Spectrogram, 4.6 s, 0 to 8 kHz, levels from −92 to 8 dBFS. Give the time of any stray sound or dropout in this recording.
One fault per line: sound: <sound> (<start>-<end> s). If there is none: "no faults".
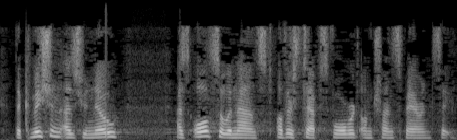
no faults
